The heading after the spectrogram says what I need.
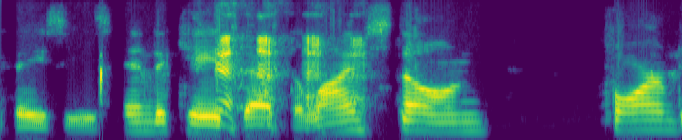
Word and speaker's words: facies: I didn't want to say feces. I wanted to say facies.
